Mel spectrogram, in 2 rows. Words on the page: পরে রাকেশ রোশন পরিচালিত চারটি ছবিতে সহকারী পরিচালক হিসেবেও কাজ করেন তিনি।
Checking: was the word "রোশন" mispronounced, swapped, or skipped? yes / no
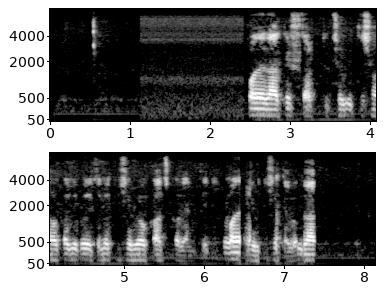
yes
